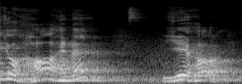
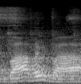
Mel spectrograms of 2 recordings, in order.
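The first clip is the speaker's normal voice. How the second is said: mock praise; 6 semitones lower than usual. Teacher mocks exaggerated student.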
